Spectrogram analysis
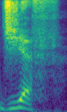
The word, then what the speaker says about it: GIF: both I guess it's the creator of the jiff your pronounces it Jeff he does word I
